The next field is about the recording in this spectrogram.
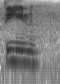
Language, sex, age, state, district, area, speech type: Hindi, female, 18-30, Uttar Pradesh, Mirzapur, rural, read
